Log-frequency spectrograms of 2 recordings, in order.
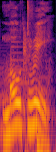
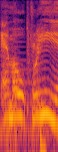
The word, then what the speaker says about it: Mo3: Everybody all in the comments, why you keep saying MO3 and his name is Mo 3. I finally got it. All right, so y'all can stop with the comments. But anyway, Mo3's manager, Rainwater, he finally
